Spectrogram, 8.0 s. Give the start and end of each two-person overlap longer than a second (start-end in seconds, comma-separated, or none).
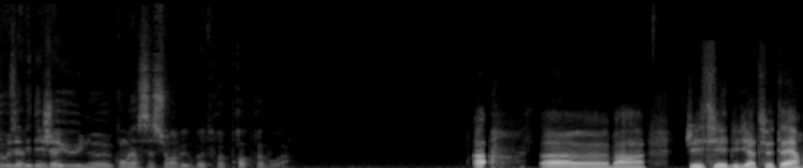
none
